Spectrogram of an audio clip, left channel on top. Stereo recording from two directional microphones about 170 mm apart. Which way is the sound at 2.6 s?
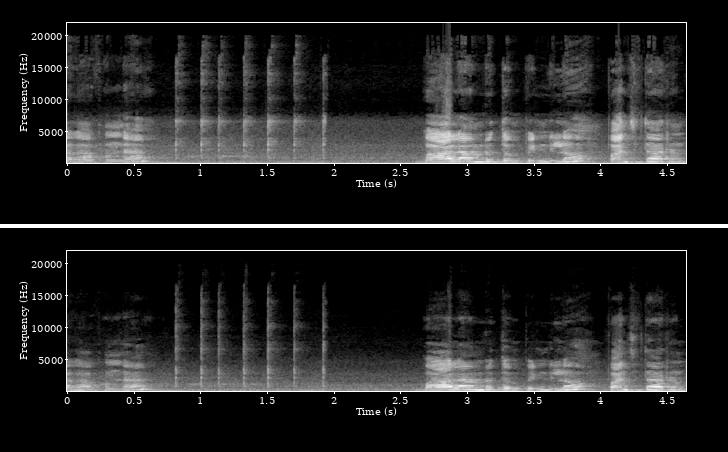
35° right (ahead or behind).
